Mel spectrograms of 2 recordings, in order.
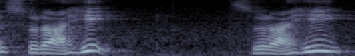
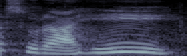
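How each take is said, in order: First: सुराही with a short "hi", rising at the end; short final vowel. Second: सुराही with a held, falling "heee"; long final vowel. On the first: Teacher demonstrates the wrong way, last syllable cut short. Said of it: "आप अगर ऐसे बोलेंगे". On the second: Teacher answers how we say it, last syllable stretched. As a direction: let the ही of सुराही run long. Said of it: "हम इसे कैसे बोलते हैं?". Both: Shown as a demonstration.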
